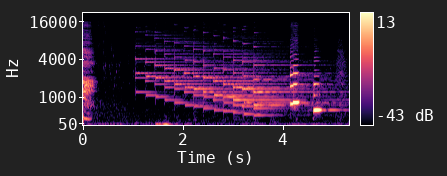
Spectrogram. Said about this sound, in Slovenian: Kaj dela ta zvončka? Zvončka cingljata, cing cong, cing cong. Zvončka zvonita, ding dong, ding dong.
